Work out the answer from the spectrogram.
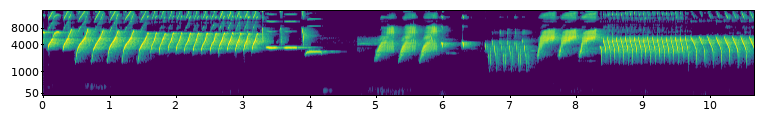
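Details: Gloster canary training song used to stimulate and excite males: a fast series of rising trilled notes, a brief steady whistle and a pause near mid-clip, then buzzy rolls ending in a dense, rapid, even trill.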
